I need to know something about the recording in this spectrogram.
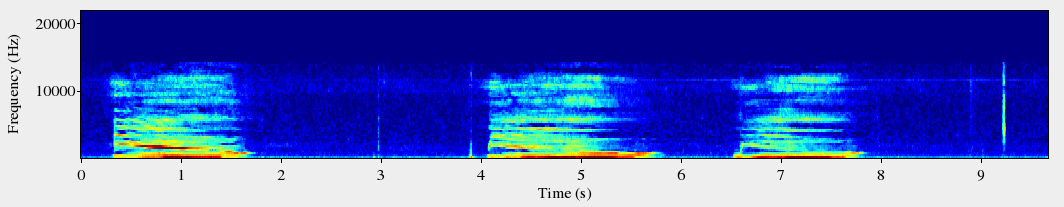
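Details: Friendly, playful cat meowing indoors: three long, loud harmonic meows spaced about three seconds apart, each dipping then rising, with faint clicks between them.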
